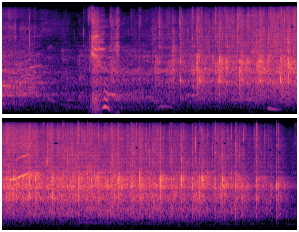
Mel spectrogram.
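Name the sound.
crowd cheering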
